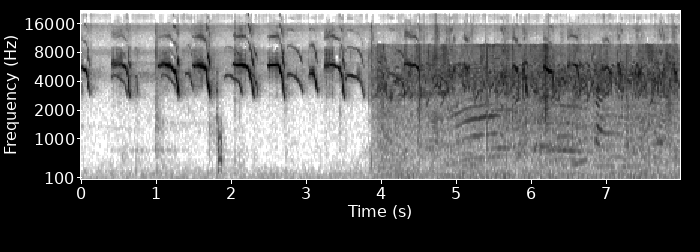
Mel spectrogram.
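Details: Brightly coloured young chicks: high, down-curving peeps repeated several times a second in short bursts, then a crowded chorus of overlapping chick peeps with a few lower, longer calls beneath and steady background hiss.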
